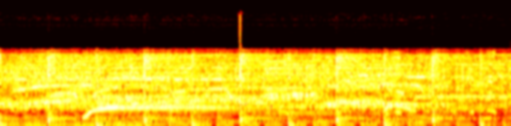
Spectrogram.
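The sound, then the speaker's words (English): A large crowd at a live Rated G Radio show from Hollywood cheers wildly and steadily for about five seconds, with high rising whoops and scattered shouts cutting through a dense, loud roar of voices. “The crowds are just going wild tonight over the show.”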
